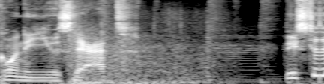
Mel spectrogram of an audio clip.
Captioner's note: explosion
